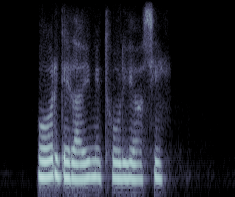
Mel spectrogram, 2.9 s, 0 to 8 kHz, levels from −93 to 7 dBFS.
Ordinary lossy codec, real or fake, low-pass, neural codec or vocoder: Opus, 16 kbps; fake; 7.2 kHz; codec, 16 kHz in and 24 kHz out, 0.9 kbps, LongCat-Audio-Codec, fine tuned four codebook decoder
